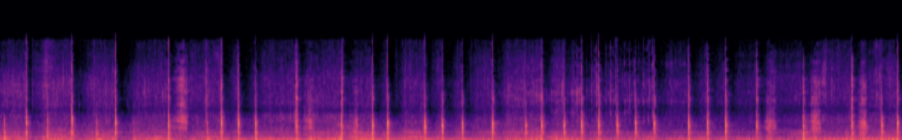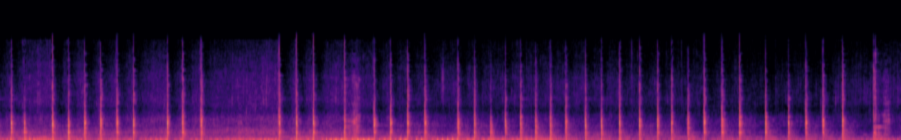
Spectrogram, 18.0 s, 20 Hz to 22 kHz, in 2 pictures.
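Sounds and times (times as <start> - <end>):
metal spatula clattering on griddle: 0.0 - 11.2, 11.8 - 18.0
light sizzle: 16.6 - 18.0.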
